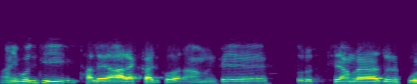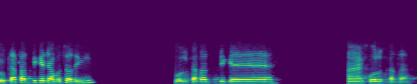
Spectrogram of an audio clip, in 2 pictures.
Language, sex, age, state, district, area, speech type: Bengali, male, 60+, West Bengal, Nadia, rural, conversation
